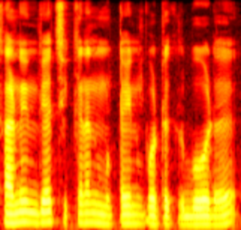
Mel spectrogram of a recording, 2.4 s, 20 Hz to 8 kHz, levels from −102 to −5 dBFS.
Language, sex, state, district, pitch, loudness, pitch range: Tamil, male, Tamil Nadu, Namakkal, 115 Hz, -20 LUFS, 105-125 Hz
